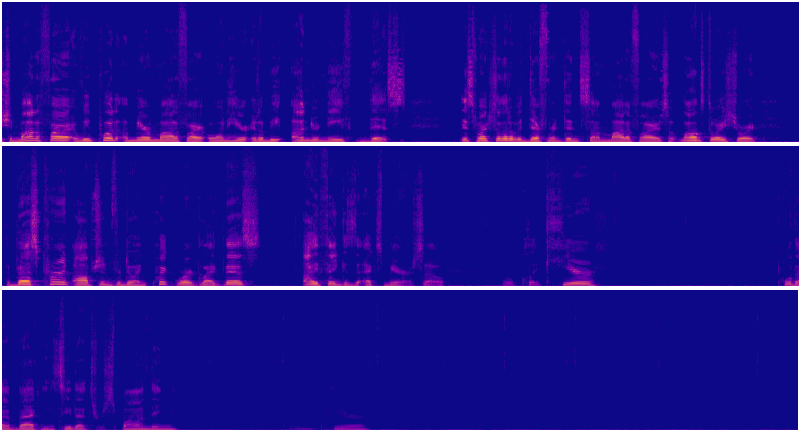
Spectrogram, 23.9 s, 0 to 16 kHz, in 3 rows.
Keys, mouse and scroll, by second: 12.7 click, 12.8 click, 14.0 click, 17.2 click, 17.4 click, 18.0 click, 19.6 click, 19.7 click, 20.3 click, 21.6 click, 21.7 click, 22.5 click.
